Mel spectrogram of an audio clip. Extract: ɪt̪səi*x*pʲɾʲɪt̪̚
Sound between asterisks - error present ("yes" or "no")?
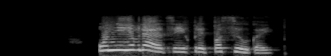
no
